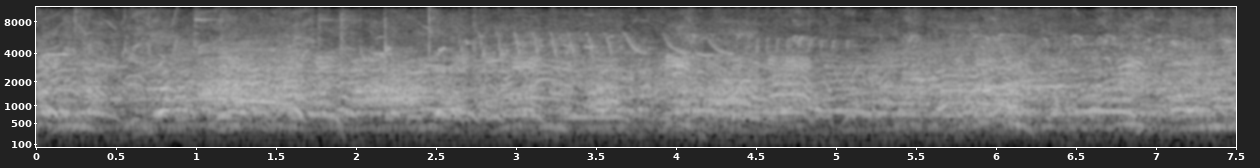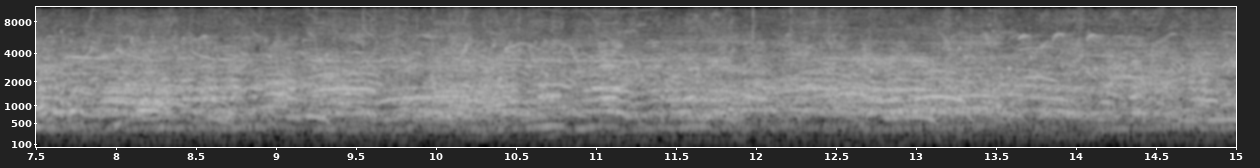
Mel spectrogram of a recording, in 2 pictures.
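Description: A dense, continuous chorus of caged songbirds singing at once, with white-rumped shamas among them: many overlapping whistled phrases and chirps, and a quick high trill about a second in.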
